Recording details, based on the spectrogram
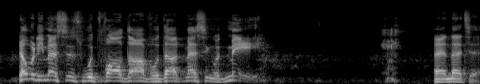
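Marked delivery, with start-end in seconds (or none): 0.2-2.6 angry, high, furious kobold creature voice. Voicing a kobold that attacks from behind: angry kobold voice. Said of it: "comes an angry kobold".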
